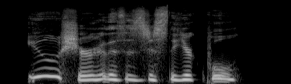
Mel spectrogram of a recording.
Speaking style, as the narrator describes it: Marco said in a nervous, shaky voice

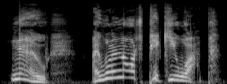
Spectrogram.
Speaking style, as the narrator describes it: Yannick snapped

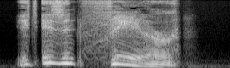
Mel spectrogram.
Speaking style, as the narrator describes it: Beelzebub said, and his voice sounded surprisingly like a toddler whining

